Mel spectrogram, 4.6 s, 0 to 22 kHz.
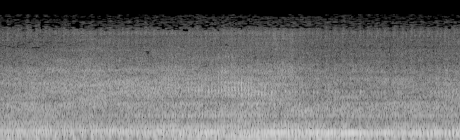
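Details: Yamaha Mio i125 scooter running after spark plug reseated fixed no-start: steady low putter with light even hum, no misses or knocks; idling smoothly, normal.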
